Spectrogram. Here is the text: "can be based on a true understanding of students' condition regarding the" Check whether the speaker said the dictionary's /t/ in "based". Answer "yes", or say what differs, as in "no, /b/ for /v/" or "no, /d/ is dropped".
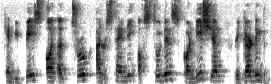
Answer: yes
